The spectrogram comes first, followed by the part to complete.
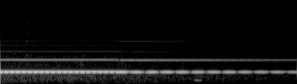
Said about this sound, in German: Wenn die anfängt zu rasseln und hüpfen, weiß er, dass er den richtigen Ton getroffen hat, der das Glas zum Wackeln und Schwingen bringt. Es wird ordentlich laut, aber es reicht noch nicht.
